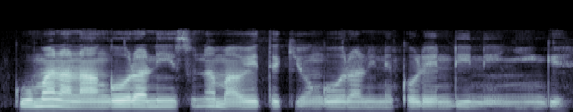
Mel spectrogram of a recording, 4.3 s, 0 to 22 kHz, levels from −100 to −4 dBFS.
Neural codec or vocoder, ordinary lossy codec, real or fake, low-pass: none; none; real; 7.2 kHz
